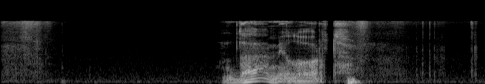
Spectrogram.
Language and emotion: Russian, sad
